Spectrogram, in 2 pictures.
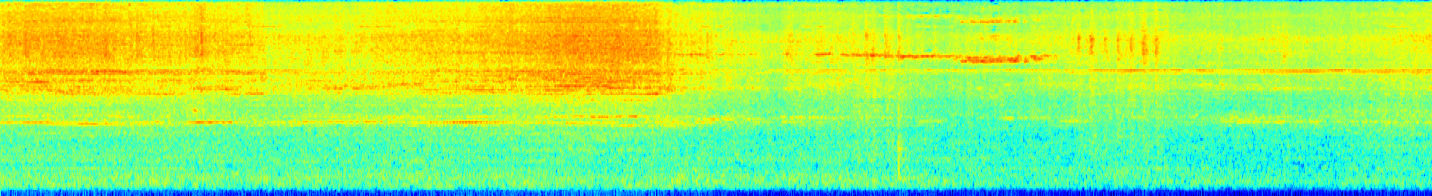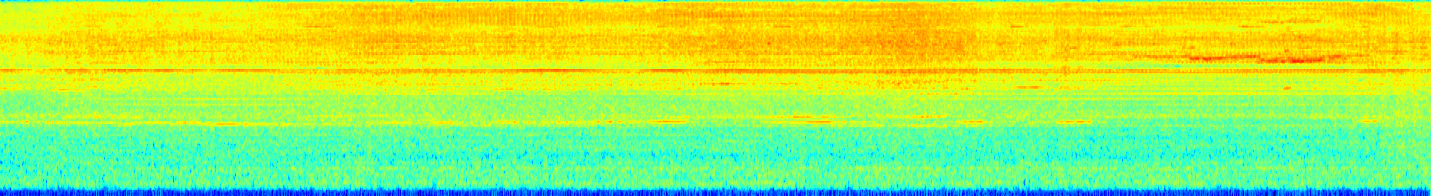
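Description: CFS Optiflour flour-breading machine running: a steady mechanical whir of its electric drive motor and wire-mesh conveyor belts, with thin, high steady squealing tones over it. It is a little louder for the first several seconds, then settles.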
